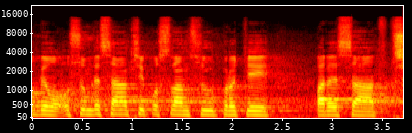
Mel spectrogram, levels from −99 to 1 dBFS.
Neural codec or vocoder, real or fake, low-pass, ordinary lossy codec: codec, 44.1 kHz, 7.8 kbps, Pupu-Codec; fake; 14.4 kHz; AAC, 96 kbps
